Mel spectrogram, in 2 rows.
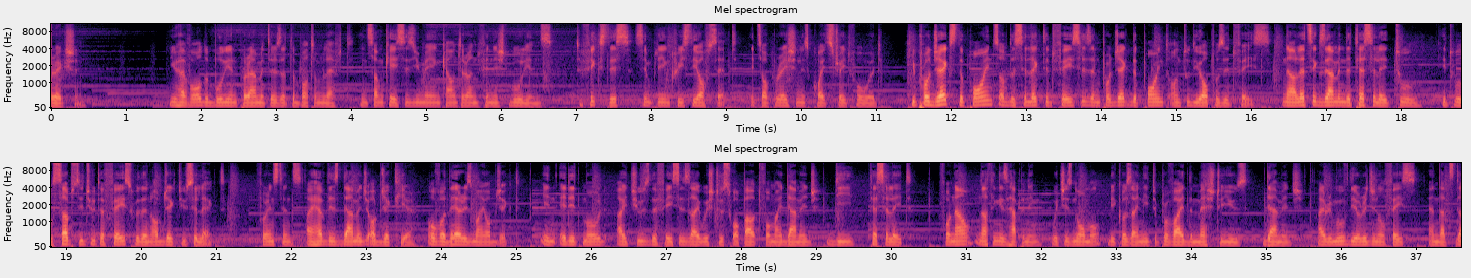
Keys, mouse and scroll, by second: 1.9 click, 2.8 click, 6.2 click, 9.4-10.5 drag, 11.3-12.6 drag, 13.0-14.2 middle drag, 14.6 click, 15.3 middle click, 15.5 typing, 22.7 click, 23.8 click, 24.9 shift+middle drag, 25.8 Tab, 26.1 middle click, 26.5 click, 27.1 shift+click, 27.7 shift+click, 28.2 shift+click, 28.6 shift+click, 33.1 click, 34.4 typing.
